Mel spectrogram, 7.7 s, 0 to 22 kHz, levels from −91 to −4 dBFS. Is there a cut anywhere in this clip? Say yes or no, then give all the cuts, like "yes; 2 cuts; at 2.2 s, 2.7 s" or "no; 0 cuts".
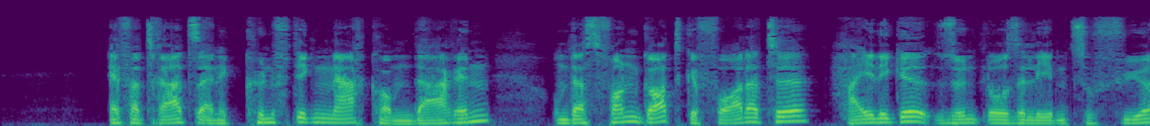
no; 0 cuts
